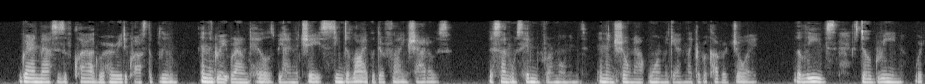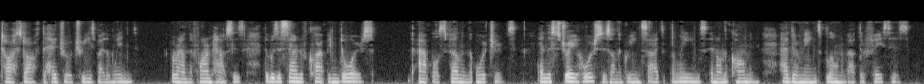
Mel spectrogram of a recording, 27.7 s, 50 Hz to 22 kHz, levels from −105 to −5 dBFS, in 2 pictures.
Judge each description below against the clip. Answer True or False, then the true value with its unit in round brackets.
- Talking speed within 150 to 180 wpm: False (195 wpm)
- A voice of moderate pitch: True (160 Hz)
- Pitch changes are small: True (1.7 semitones)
